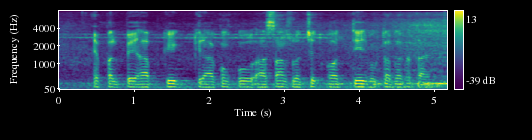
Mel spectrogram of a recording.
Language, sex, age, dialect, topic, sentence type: Hindi, male, 25-30, Kanauji Braj Bhasha, banking, statement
